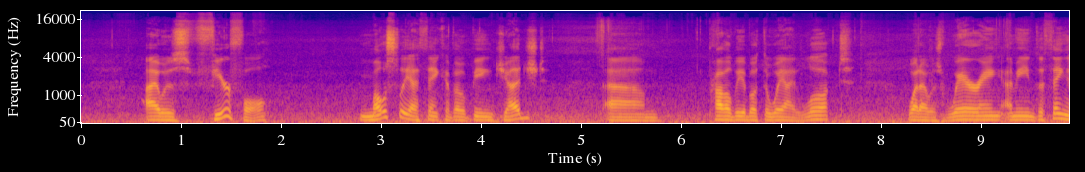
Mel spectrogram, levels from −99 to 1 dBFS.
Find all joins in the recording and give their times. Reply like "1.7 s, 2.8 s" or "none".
none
